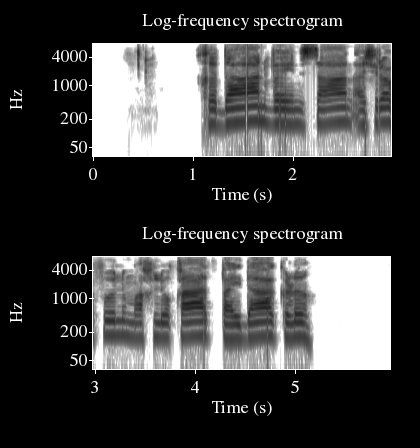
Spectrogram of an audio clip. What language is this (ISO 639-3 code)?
ydg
